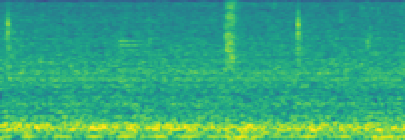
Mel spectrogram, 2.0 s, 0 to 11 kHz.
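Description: Steady low hum of a desktop CO2 laser engraver and its water chiller running, with a faint click a little over a second in as the test button is pressed to pulse the laser.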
